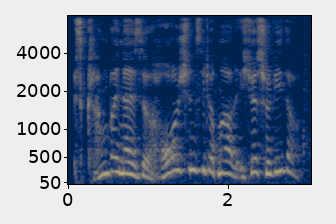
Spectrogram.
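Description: A man voicing a small, excitable, boastful and helpful frontiersman in an audiobook. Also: high-pitched, normal speed, voice pushed up. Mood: alarmed.

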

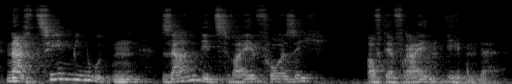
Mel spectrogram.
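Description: A man narrates an adventure audiobook in a slow, unhurried way. His pitch rises and falls widely for drama, and the recording sounds roomy, as if he stands back from the mic. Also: sing-song, fairly bright tone, recorded from a distance.

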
